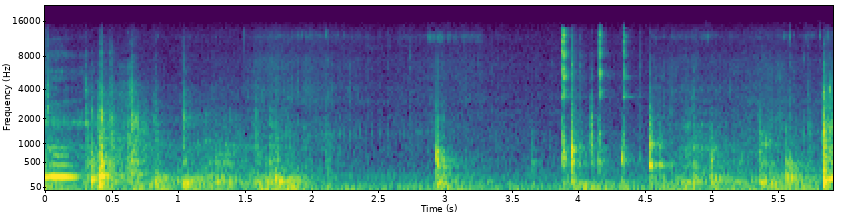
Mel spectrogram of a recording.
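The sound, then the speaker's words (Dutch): Clinks and knocks as a container is put back into a kitchen cupboard. A few sharp taps and rattles sit over a low, steady background rustle. “Deze ga ik terugleggen in mijn kastje.”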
